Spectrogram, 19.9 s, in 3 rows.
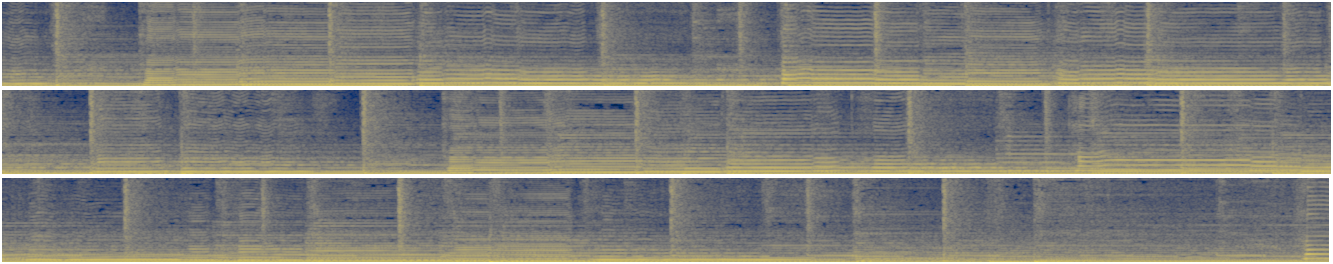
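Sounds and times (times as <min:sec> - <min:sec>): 
saxophone music: 0:00.0 - 0:19.9.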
